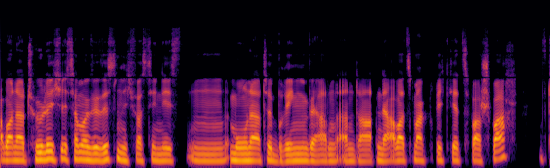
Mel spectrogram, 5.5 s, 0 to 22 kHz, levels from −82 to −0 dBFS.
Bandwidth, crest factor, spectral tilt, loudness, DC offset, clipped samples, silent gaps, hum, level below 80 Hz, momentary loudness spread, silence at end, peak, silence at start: 10 kHz; 16 dB; -7 dB/octave; -20 LUFS; under 0.1%; under 0.1%; 5.16-5.20 s, 5.28-5.34 s; none; -64 dBFS; 7 LU; 0.05 s; -4 dBFS; 0 s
